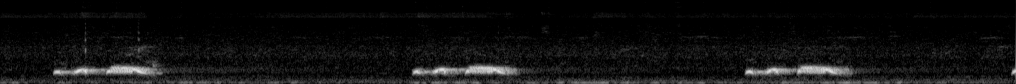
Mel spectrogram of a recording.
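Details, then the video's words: Spotted dove training recording meant to get birds singing: three soft, low cooing phrases, each a short rising-falling sequence of mellow notes, repeated about every three and a half seconds over a faint low hum. "MASTERAN BUAT BURUNG TEKUKUR SUPAYA GAC0R DAN BERGAIR4H‼️Wajib Respon"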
